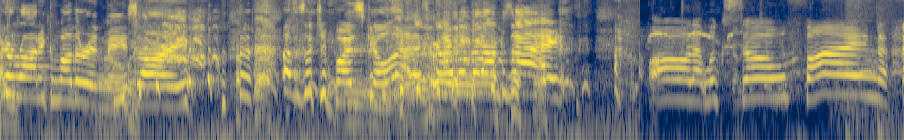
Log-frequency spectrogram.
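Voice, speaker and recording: A woman speaks at an extremely high pitch with lively intonation. She goes very slowly over noticeable background noise. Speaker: TV news anchor and reporter. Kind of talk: casual on-set banter with co-anchors. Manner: playful, chatty.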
